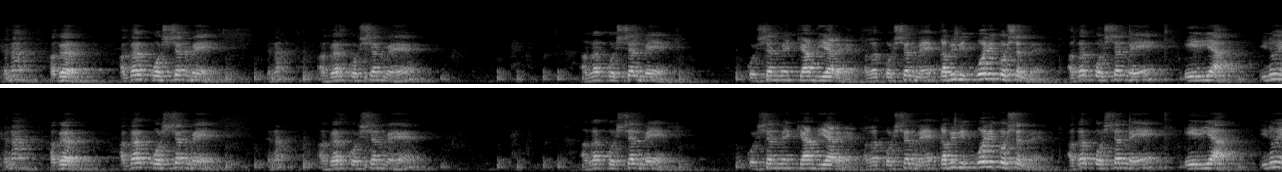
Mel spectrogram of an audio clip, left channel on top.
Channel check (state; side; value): normal; both; correlation 0.61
